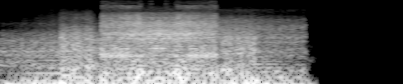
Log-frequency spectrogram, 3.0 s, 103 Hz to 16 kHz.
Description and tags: STM1 Uprising 3
Over processed bass hit. Loud. Fades in... then out.
bass, mechanical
